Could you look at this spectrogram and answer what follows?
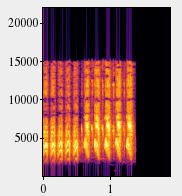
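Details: Metallic song of a hooded siskin, used to tutor young birds: a quick series of about ten sharp, ringing high notes lasting just over a second, then silence.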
